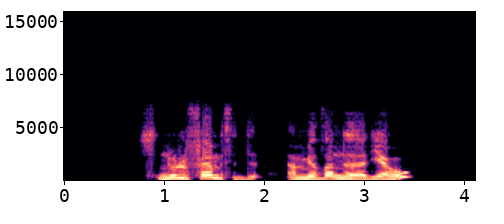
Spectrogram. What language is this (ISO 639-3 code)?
kab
